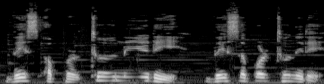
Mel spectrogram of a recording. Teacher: la última t de opportunity en inglés americano se suele pronunciar como r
